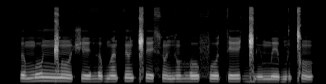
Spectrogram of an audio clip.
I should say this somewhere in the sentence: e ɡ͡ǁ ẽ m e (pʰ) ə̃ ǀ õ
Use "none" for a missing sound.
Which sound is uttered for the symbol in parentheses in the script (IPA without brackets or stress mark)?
b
